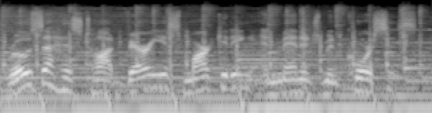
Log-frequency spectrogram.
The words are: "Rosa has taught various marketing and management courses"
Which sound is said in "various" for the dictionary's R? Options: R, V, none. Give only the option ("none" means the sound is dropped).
R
